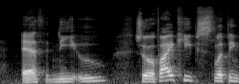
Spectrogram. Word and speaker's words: Ethniu: look when i read this character i say ethno but i know even jim dropped in the comments of my last video and said it's pronounced ethniu so if i keep slipping back to saying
